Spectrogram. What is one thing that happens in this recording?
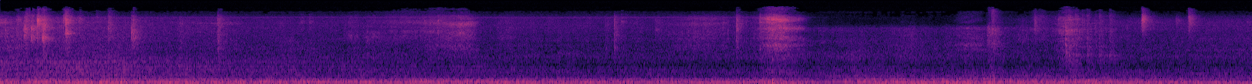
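A lift car hums and rumbles steadily as it moves.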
